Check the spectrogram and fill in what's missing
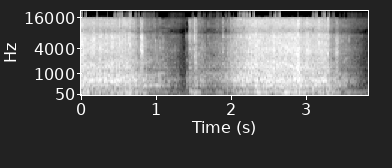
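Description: Brother KH-230 knitting machine carriage sliding back and forth across rows, a loud continuous mechanical whirring rattle in long sweeps broken by brief pauses at each end of the row, with no talking.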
